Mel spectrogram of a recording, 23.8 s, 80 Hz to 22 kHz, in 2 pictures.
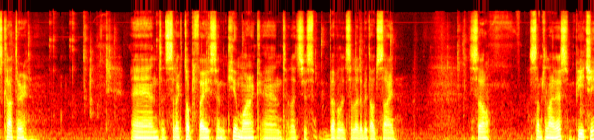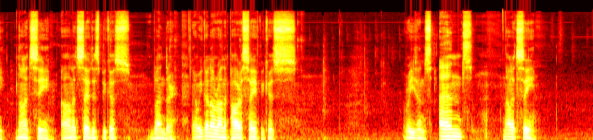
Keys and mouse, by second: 0.3 q, 1.5 middle click, 1.7 shift+click, 2.0 Tab, 2.9 click, 3.7 q, 6.1 Tab, 6.9 Tab, 7.5 Tab, 8.9 shift+2, 11.4 middle click, 13.8-15.2 drag, 16.5-17.8 drag.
